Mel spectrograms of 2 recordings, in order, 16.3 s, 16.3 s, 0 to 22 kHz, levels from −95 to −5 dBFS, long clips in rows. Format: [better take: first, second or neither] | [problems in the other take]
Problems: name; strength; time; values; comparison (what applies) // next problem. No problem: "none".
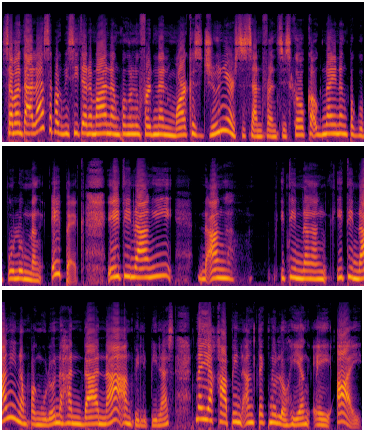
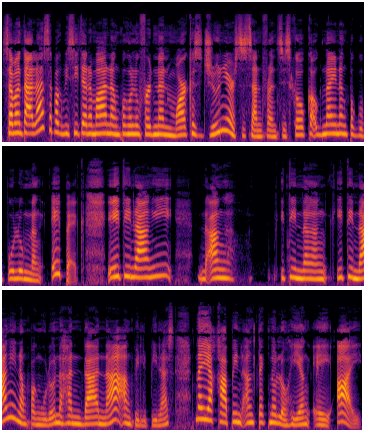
second | distortion; slight; 10 dB below the speech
